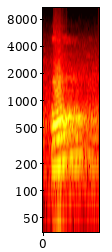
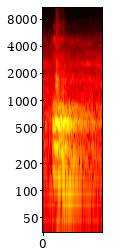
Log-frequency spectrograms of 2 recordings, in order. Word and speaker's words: Om: to use this word, Om. That means Om is composed of three phonemic units, triplets, I would say.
